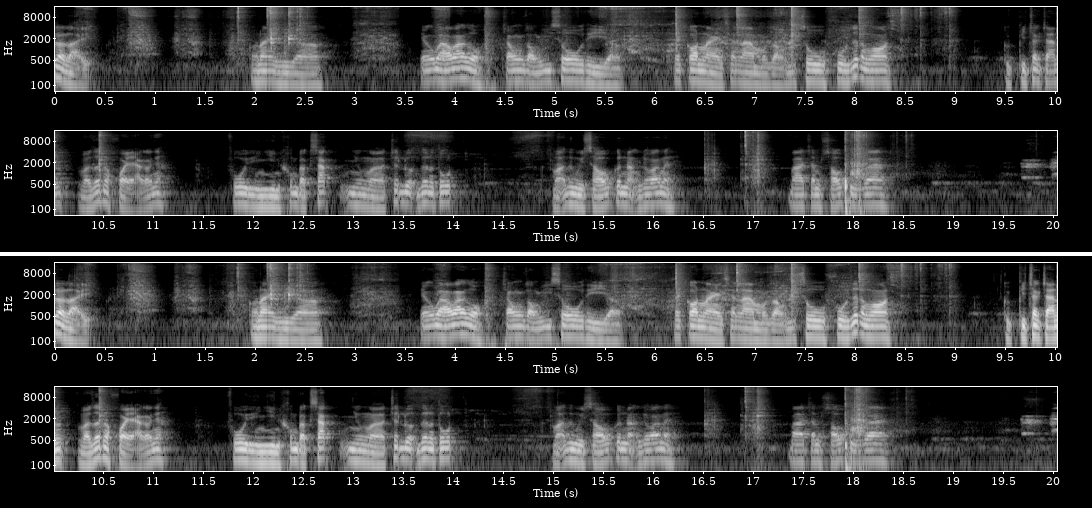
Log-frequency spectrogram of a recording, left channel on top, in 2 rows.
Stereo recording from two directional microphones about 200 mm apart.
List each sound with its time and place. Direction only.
0.0 s speech: 10° right (ahead or behind)
2.1 s speech: 5° right (ahead or behind)
3.6 s speech: centre (ahead or behind)
9.5 s speech: 30° right (ahead or behind); by 14.0 s 10° right (ahead or behind)
15.0 s speech: centre (ahead or behind); by 16.2 s 25° left (ahead or behind)
17.4 s speech: 25° left (ahead or behind)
